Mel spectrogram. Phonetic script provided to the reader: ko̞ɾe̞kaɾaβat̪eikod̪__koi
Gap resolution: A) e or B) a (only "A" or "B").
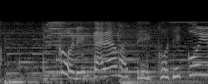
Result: A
